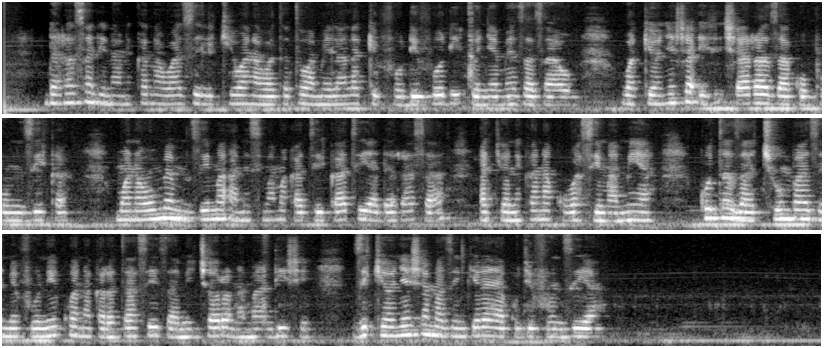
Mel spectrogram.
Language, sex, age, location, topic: Swahili, female, 25-35, Nairobi, education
